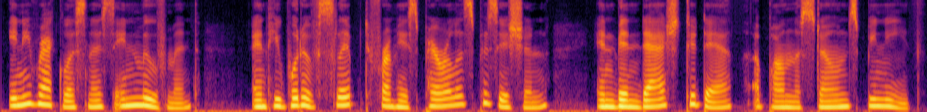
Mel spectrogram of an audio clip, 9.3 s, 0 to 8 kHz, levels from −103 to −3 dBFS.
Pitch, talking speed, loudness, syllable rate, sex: 170 Hz, 140 wpm, -18 LUFS, 4.5 syllables/s, female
